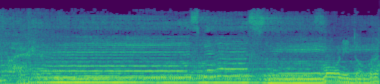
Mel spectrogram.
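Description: A Slovenian choir sings a cover version of a song in close, sustained harmony, voices holding long rich chords at a steady, full volume throughout, with some pitch shifts toward the end.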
